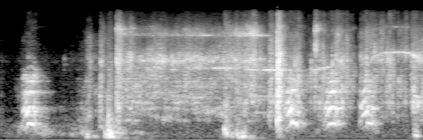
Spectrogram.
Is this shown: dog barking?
yes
